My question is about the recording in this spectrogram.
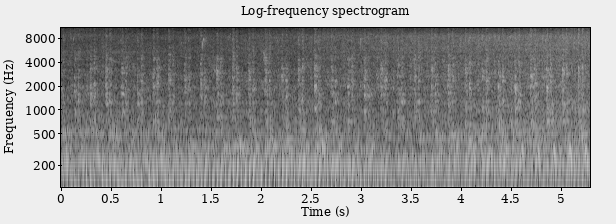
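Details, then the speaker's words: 1988 Dodge Dakota 2.2 liter four-cylinder, 5-speed: loud raw idle with sharp puffing ticks in step with firing and harsh rasp; exhaust leak after the muffler came loose while driving. "that's camera here it's right there's about where the exhaust leak is"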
